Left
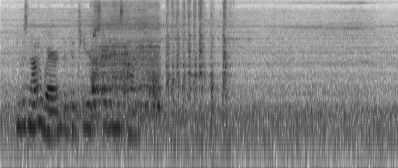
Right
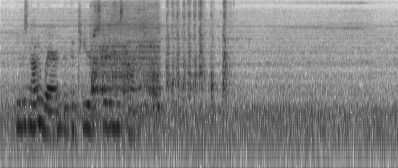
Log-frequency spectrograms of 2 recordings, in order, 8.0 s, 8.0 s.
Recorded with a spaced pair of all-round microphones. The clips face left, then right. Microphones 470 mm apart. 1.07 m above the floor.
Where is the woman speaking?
50° right (ahead or behind), 1.5 m; by 2.8 s 15° left (ahead or behind), 1.5 m.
